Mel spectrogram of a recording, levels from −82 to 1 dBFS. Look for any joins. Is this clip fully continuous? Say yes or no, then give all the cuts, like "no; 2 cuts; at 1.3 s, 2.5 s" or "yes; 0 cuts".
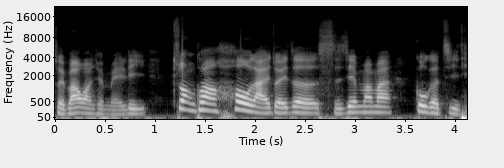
yes; 0 cuts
